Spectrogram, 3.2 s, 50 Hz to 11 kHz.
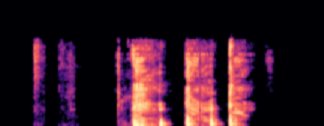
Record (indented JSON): {
  "three_cough_length": "3.2 s",
  "three_cough_amplitude": 29829,
  "three_cough_signal_mean_std_ratio": 0.29,
  "survey_phase": "beta (2021-08-13 to 2022-03-07)",
  "age": "18-44",
  "gender": "Female",
  "wearing_mask": "No",
  "symptom_cough_any": true,
  "symptom_sore_throat": true,
  "smoker_status": "Never smoked",
  "respiratory_condition_asthma": false,
  "respiratory_condition_other": false,
  "recruitment_source": "Test and Trace",
  "submission_delay": "2 days",
  "covid_test_result": "Positive",
  "covid_test_method": "RT-qPCR",
  "covid_ct_value": 29.3,
  "covid_ct_gene": "ORF1ab gene"
}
